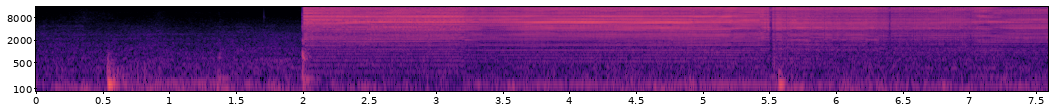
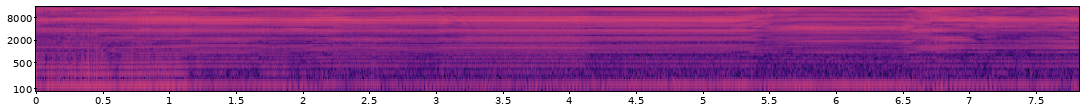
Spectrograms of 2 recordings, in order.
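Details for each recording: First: Coil tattoo liner machine with contact screw set too wide (coin-gap style), giving too big a stroke: after a click, a harsh steady high buzz; misadjusted, hits like a shader/filling machine instead of lining. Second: Chinese coil tattoo machine, contact screw brought closest to the back screw for lining, steady even high-pitched buzz with clean stable tone; correctly tuned for lines, exact half-overlap figure eight.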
